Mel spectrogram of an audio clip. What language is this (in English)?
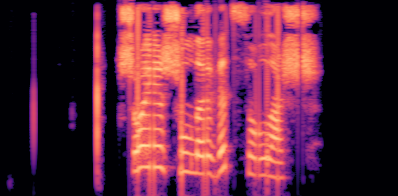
Western Mari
